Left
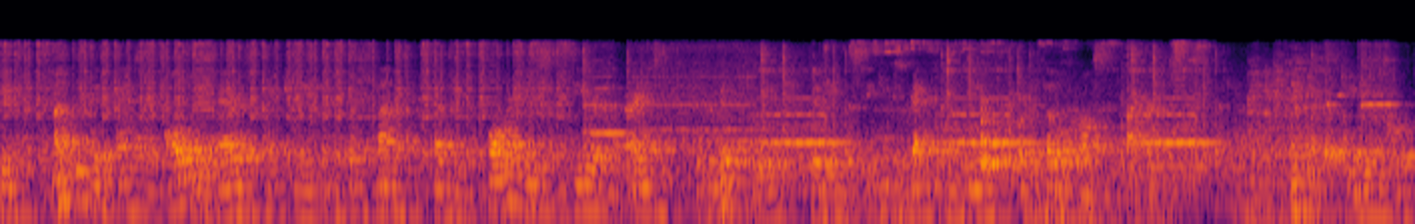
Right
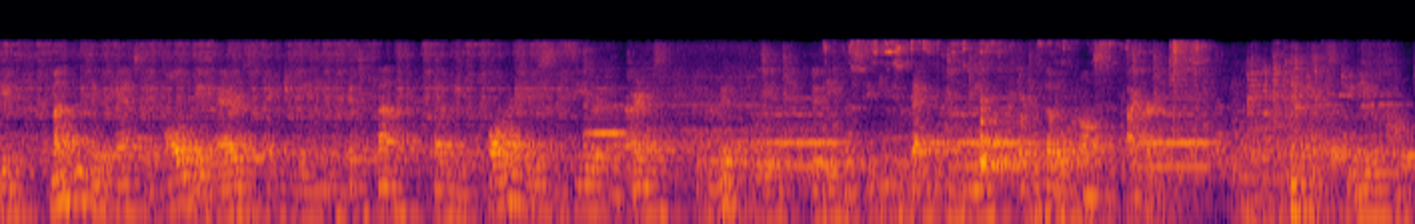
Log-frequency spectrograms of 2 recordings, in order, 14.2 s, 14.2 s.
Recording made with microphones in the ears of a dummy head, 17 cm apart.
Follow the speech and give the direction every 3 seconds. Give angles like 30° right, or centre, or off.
40° right, 10° left, 20° left, 10° right, 40° right.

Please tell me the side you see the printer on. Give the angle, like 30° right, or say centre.
80° left.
